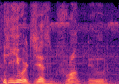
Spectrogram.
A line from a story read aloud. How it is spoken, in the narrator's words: He laughed and said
